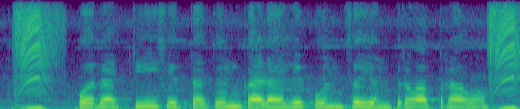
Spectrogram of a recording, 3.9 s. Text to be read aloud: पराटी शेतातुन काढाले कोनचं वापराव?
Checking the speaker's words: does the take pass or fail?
fail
